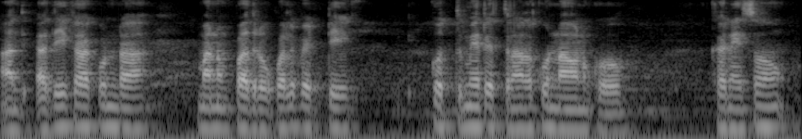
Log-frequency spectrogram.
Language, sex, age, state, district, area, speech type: Telugu, male, 45-60, Andhra Pradesh, Eluru, rural, spontaneous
